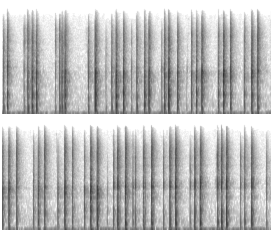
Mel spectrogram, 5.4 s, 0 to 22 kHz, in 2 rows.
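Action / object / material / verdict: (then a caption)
tap / clear plastic phone case / plastic / none. An empty clear plastic phone case, held near the mic, is tapped rapidly with long nails on its flat back. It makes a quick run of sharp, dry clicks with a bright plastic tone centered around 1.5 kHz and almost no low end. Each tap dies away instantly, with no ring.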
